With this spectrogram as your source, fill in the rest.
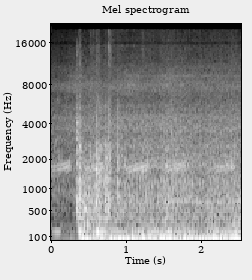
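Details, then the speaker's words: Classic Mini, 1330cc A-series engine bored 60 thou over, SW10 cam (believed Kent 286 equivalent), start-up: catches and settles into deep, throaty idle with gentle rhythmic cam lope, nothing too aggressive, no knocks; healthy lumpy idle. "a nice little lumpy idle, nothing too aggressive, but yet it has a real deep throatiness to it."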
